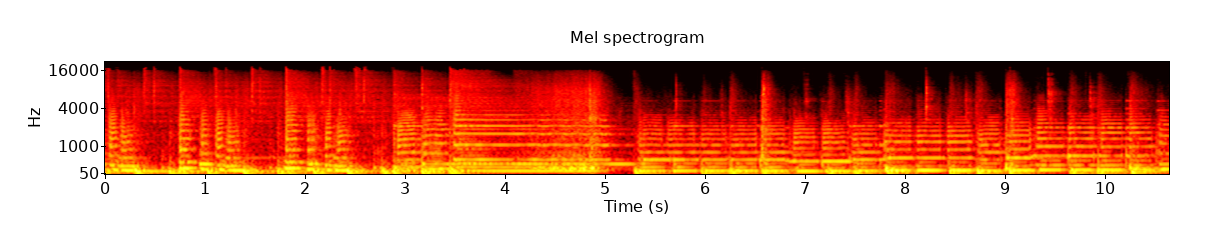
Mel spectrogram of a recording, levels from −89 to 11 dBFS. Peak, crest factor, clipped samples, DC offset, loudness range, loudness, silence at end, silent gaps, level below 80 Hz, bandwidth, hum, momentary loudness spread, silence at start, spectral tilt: -2 dBFS; 14 dB; under 0.1%; under 0.1%; 2 LU; -17 LUFS; 0 s; none; -26 dBFS; 17 kHz; none; 4 LU; 0 s; -6.5 dB/octave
